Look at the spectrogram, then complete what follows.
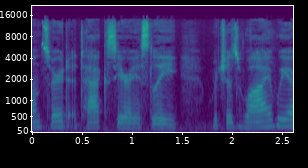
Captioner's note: speaking French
